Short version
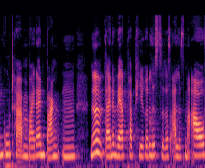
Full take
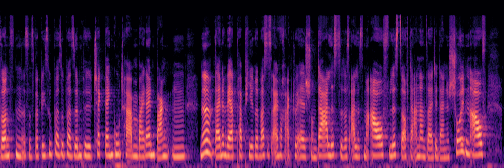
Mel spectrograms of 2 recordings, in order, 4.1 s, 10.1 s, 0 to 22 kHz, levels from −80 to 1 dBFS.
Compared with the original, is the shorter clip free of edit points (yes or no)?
no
